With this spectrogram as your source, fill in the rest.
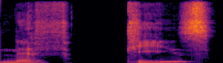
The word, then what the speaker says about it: nifties: CNBC claims insiders call NFTs nifties, pronounced nifties. Nifties.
